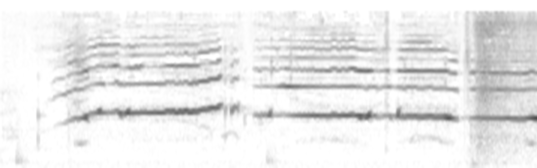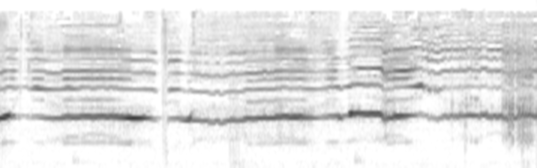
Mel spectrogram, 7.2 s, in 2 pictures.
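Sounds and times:
voice imitating a high-pitched mosquito whine: 0:00.4 - 0:07.1.

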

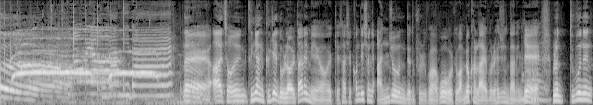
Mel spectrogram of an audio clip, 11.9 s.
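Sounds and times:
audience applause: 0:00.0 - 0:03.0
speech: 0:04.4 - 0:11.8.

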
